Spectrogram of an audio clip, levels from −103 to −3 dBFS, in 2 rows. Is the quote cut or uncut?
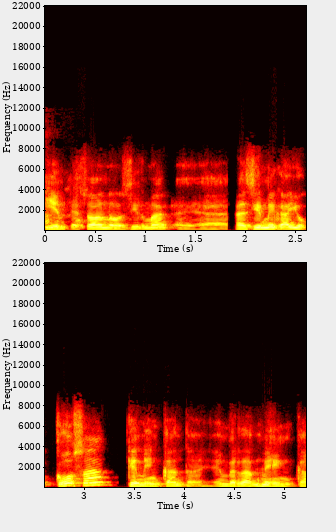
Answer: cut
